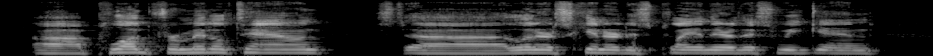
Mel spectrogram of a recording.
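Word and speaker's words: Lynyrd Skynyrd: 20 picks for the first two albums uh pronounced leonard skinner i'm not a huge uh southern rock fan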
